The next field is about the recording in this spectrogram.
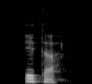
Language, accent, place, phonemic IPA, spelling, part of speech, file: French, France, Lyon, /e.ta/, états, noun, LL-Q150 (fra)-états.wav
- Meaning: plural of état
